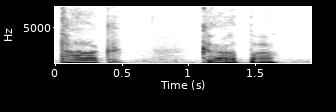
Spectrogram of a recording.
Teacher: dass P, T, K nicht weich gesprochen wird, guten Tag, sondern dass die hart bleiben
